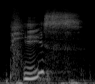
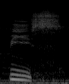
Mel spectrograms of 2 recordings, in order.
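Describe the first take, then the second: First: The word starts with a p sound. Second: The word starts with a b sound.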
